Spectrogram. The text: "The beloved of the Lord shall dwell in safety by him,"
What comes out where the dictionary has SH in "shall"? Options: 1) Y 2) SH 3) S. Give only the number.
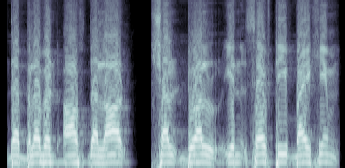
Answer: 2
